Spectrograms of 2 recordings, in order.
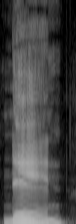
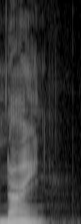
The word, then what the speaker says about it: Nain: When I first read it, I thought it was Nan, but it's actually pronounced Nain.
